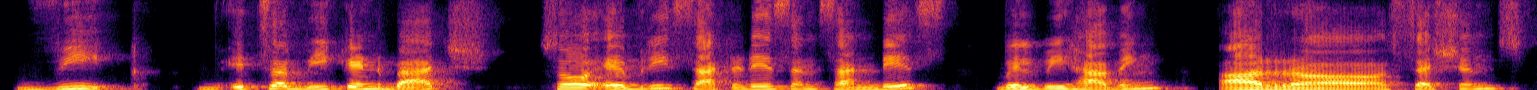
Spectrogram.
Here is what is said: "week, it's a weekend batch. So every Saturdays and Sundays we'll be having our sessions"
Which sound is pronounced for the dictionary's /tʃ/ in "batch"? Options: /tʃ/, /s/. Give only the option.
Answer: /tʃ/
